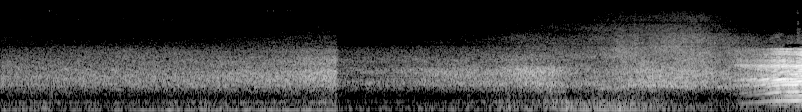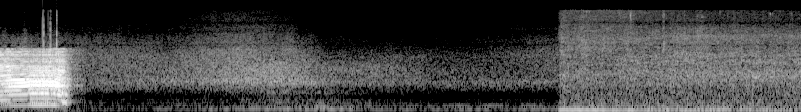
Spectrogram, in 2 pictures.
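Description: A cow mooing once, a short call about six seconds in.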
